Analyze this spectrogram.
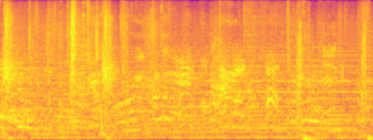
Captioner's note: speaking german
